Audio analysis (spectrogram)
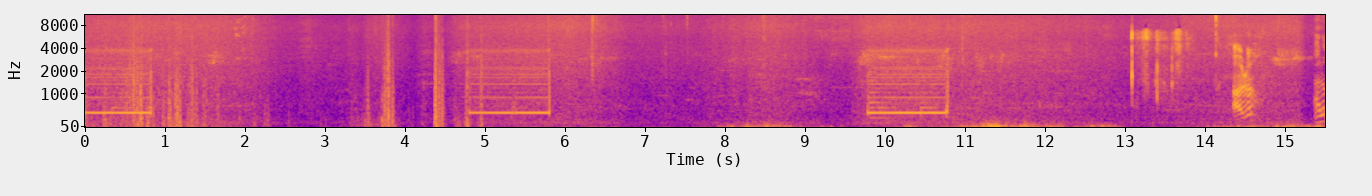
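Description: A telephone ringback tone sounds during an outgoing call to a loan app developer, in three evenly spaced buzzing bursts with quiet gaps between them, mixed with faint background noise and a few clicks.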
